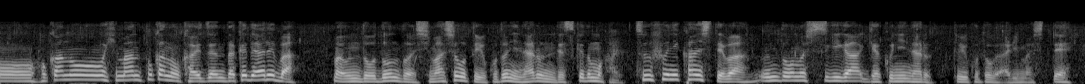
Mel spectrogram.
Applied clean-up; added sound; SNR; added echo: neural mask model Resemble Enhance denoiser.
